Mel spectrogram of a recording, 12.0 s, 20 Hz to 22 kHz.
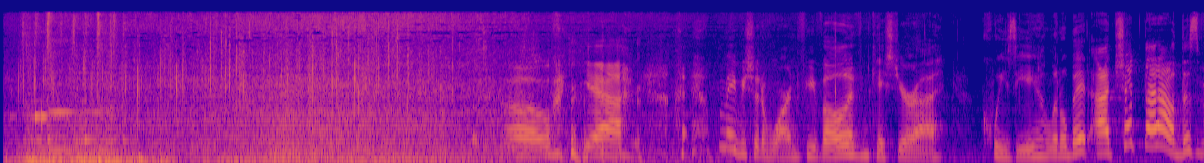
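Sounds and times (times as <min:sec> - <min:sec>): musical sting with bass hit: 0:00.0 - 0:01.5
dense crackling of crushed crickets: 0:01.4 - 0:04.9.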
